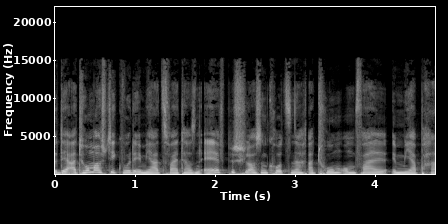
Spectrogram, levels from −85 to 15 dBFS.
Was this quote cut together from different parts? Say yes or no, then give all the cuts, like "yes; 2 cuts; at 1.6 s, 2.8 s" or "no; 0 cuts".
yes; 1 cut; at 3.2 s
